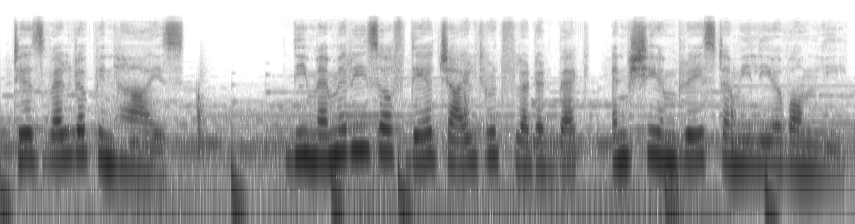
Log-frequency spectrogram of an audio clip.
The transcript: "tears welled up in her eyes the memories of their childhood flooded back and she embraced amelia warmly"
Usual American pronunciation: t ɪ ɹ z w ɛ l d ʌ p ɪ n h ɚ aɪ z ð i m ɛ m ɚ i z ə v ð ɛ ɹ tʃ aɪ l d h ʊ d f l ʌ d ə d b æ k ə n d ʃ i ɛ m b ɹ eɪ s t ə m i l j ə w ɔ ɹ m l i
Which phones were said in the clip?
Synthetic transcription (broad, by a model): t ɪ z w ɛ l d ʌ p ɪ n h ɚ aɪ z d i m ɛ m ɚ i z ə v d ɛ ɹ tʃ aɪ l d h ʊ d f l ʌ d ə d b æ k ə n d ʃ i ɛ m b ɹ eɪ s t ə m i l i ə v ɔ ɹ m l i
